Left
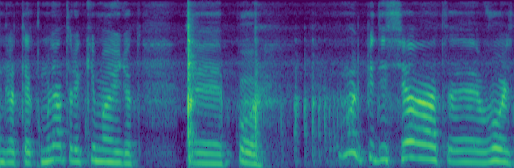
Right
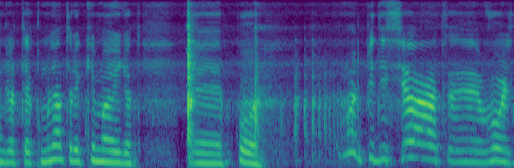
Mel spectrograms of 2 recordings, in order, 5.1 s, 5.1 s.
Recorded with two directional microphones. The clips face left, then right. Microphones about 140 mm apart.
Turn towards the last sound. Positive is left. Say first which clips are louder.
# left 4 dB
turn(degrees=0)  # may be behind; listen again after turning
